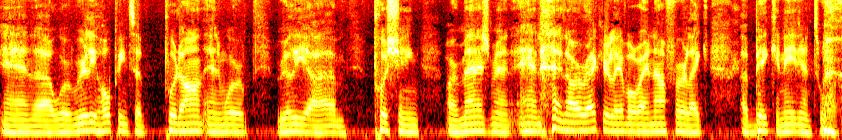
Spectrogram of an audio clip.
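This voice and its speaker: A man talks with a Quebec accent at a fairly quick pace. His intonation is monotone and flat, his loudness very even. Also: medium pitch for a man. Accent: Québécois French accent in English. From Quebec City. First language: French. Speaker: rock musician. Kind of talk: radio interview. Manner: hesitant, many fillers.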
